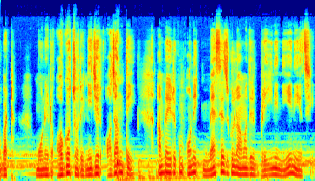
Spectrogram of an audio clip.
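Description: A man with a Bangladeshi accent giving a religious social commentary talk, speaking emphatically with rhetorical questions and some English words mixed in. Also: fairly low pitch. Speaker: Islamic speaker. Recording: music behind the voice.

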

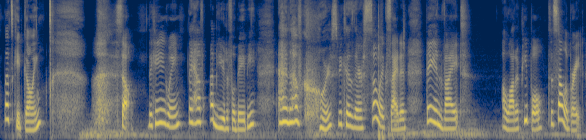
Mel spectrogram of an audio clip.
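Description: A woman's voice: on the high side, darkish tone. A woman in her thirties chatting casually to camera as a host, telling a story with wry, sarcastic, giggly asides. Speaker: host of a book channel. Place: small indoor room at home, by a bookshelf. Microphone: lapel mic.

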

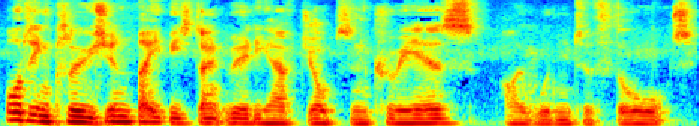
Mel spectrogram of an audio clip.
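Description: Brief: older book vlogger, calm and meandering, low voice, husky, at his desk on a webcam. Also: unhurried. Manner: calm, rambling with many fillers. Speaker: book channel host. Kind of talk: casual chat about old books. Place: home study lined with bookshelves.

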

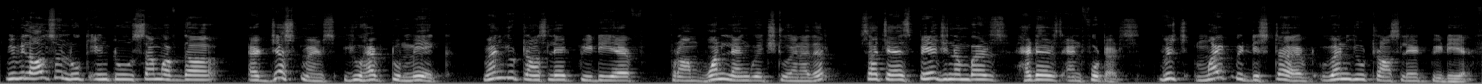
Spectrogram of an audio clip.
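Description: A man whose first language is Urdu, hosting a screen-recorded tutorial and explaining each step in a steady, methodical way. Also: high-pitched, unhurried. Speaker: tutorial host.

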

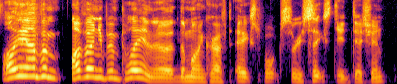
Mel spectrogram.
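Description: A man's voice: on the high side, very animated, fairly quick, a bit bright, no echo. Young man chatting over a game, dry sound. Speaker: gaming video co-host. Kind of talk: casual gameplay chat.

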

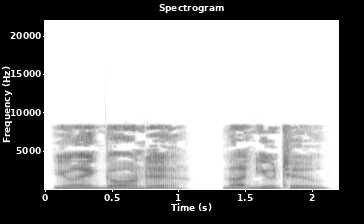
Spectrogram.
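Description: Guy doing a scared young soldier, gravelly deep voice pushed up, dry. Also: big pitch swings, moderate pace, mellow, dry recording, full character voice. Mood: alarmed. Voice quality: creaky, husky. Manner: alarmed, fretful outbursts. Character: young male soldier, grieving and anxious. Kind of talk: audiobook character reading.

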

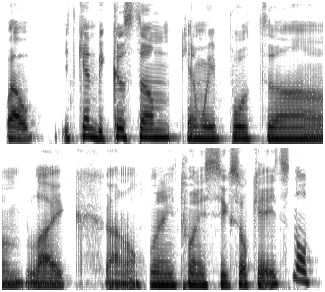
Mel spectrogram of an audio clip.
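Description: A man with a mid-pitched voice walks listeners through a casual screen tutorial. He thinks aloud a little hesitantly as he goes, recorded close and dry with no room sound. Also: steady tone, a little slow, vocal fry, mellow, dry recording. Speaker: tutorial host.

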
